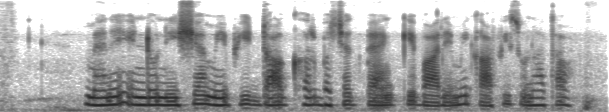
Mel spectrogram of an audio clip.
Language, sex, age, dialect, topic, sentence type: Hindi, female, 56-60, Marwari Dhudhari, banking, statement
